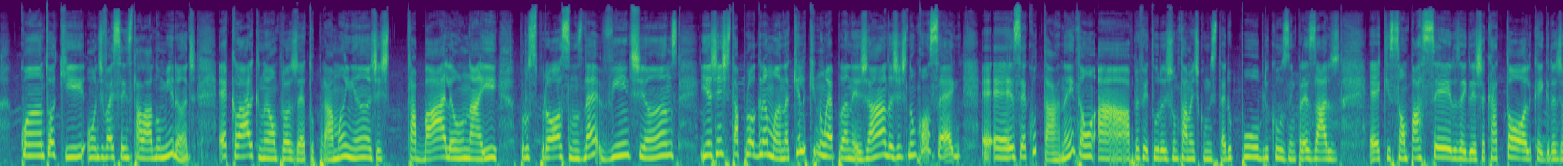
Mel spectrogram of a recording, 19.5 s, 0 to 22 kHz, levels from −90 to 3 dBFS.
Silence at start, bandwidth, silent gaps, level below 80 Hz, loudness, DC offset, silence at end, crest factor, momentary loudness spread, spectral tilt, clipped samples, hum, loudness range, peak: 0 s; 18.5 kHz; none; -26 dBFS; -11 LUFS; 0.2%; 0 s; 10 dB; 5 LU; -4.5 dB/octave; under 0.1%; none; 1 LU; 0 dBFS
